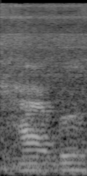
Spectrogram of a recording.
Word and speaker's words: Hagar: It's recognizing God's guidance and provision in difficult situations like Hagar seeing the well. That is pronounced that right, Hagar.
